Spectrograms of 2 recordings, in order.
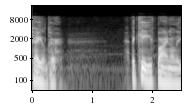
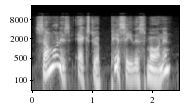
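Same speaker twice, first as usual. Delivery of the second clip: put-on higher, huffy girl voice; 7 semitones higher than usual. A narrator's reading. Namie huffing at the grumpy narrator, higher and miffed. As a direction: huff it out, put out. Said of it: "Namie huffed".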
